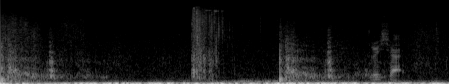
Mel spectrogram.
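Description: Wind rumbling on the microphone, broken by two sharp cracks about two and three seconds in, the second ringing briefly.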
